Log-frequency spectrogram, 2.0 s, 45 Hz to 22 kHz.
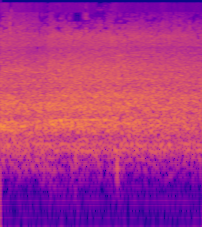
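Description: Arena crowd at a WWE 2K wrestling event in Miami booing a taunting wrestler: a steady, dense wash of crowd noise throughout, no voices standing out above it.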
